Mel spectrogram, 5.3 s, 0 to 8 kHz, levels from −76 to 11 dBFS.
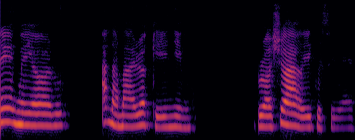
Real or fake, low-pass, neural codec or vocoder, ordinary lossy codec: fake; none; codec, 16 kHz, 2 kbps, FunCodec, trained on LibriTTS, 25 frames a second; none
